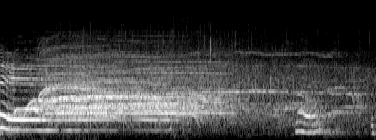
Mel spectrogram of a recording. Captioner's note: cheering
